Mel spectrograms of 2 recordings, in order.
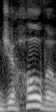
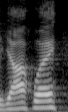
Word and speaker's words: Yahweh: am in hebrew it would be jehovah which is really sort of a corrupted way to say it hebrews wouldn't say it that way they would say yahweh and even then they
